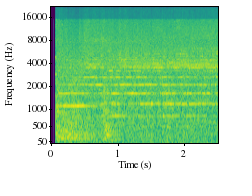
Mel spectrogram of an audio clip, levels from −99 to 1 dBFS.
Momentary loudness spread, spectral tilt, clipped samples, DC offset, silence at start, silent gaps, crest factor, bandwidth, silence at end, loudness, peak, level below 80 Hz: 1 LU; -1 dB/octave; 20%; under 0.1%; 0.05 s; none; 2 dB; over 20 kHz; 0 s; 0 LUFS; 0 dBFS; -28 dBFS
